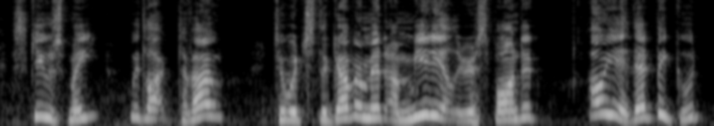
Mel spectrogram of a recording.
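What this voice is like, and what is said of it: Imitated New Zealand accent. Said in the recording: “Kind of breaking out a different accent. ... I'm trying it. The New Zealand accent I'm not a master of, but I had to give it a go.”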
